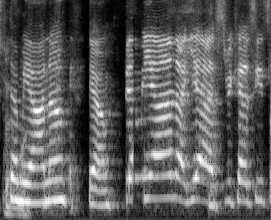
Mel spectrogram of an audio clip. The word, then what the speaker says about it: Damiana: I don't know how to pronounce that. Damiana.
